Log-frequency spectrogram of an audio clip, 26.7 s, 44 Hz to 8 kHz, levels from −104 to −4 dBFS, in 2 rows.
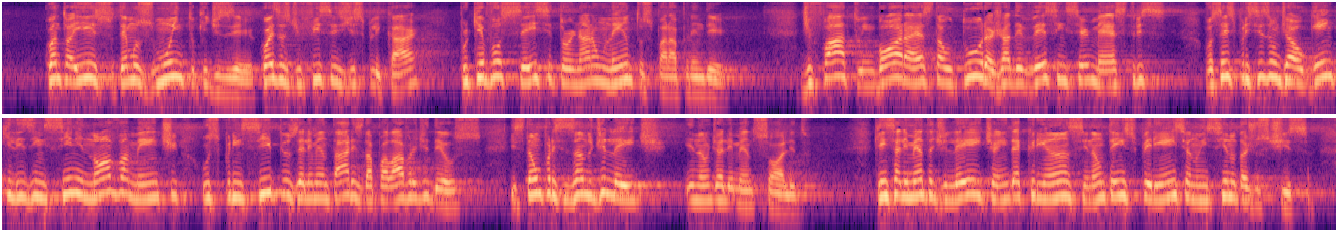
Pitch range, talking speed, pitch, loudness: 180-225 Hz, 155 wpm, 205 Hz, -23 LUFS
